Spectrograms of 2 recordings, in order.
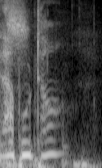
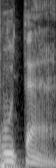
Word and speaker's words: Louboutin: La Bouton. La Bouton. La Bouton. Let's do the internet pronounce guide. Louboutin.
